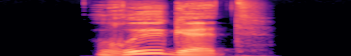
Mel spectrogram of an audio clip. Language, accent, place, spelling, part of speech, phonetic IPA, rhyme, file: German, Germany, Berlin, rüget, verb, [ˈʁyːɡət], -yːɡət, De-rüget.ogg
- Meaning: second-person plural subjunctive I of rügen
